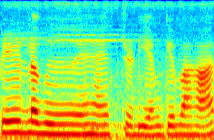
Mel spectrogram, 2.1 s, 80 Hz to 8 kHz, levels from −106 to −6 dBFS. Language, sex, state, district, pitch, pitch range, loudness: Hindi, female, Chhattisgarh, Bastar, 205 Hz, 195-215 Hz, -16 LUFS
